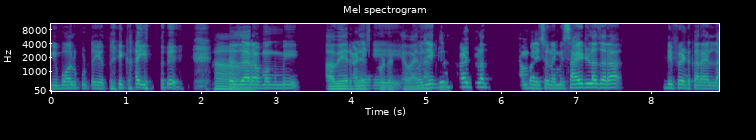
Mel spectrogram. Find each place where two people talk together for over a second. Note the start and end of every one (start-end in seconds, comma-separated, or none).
none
